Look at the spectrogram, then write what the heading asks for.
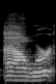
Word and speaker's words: hour: Well, I I mentioned the word hour. H Our r.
